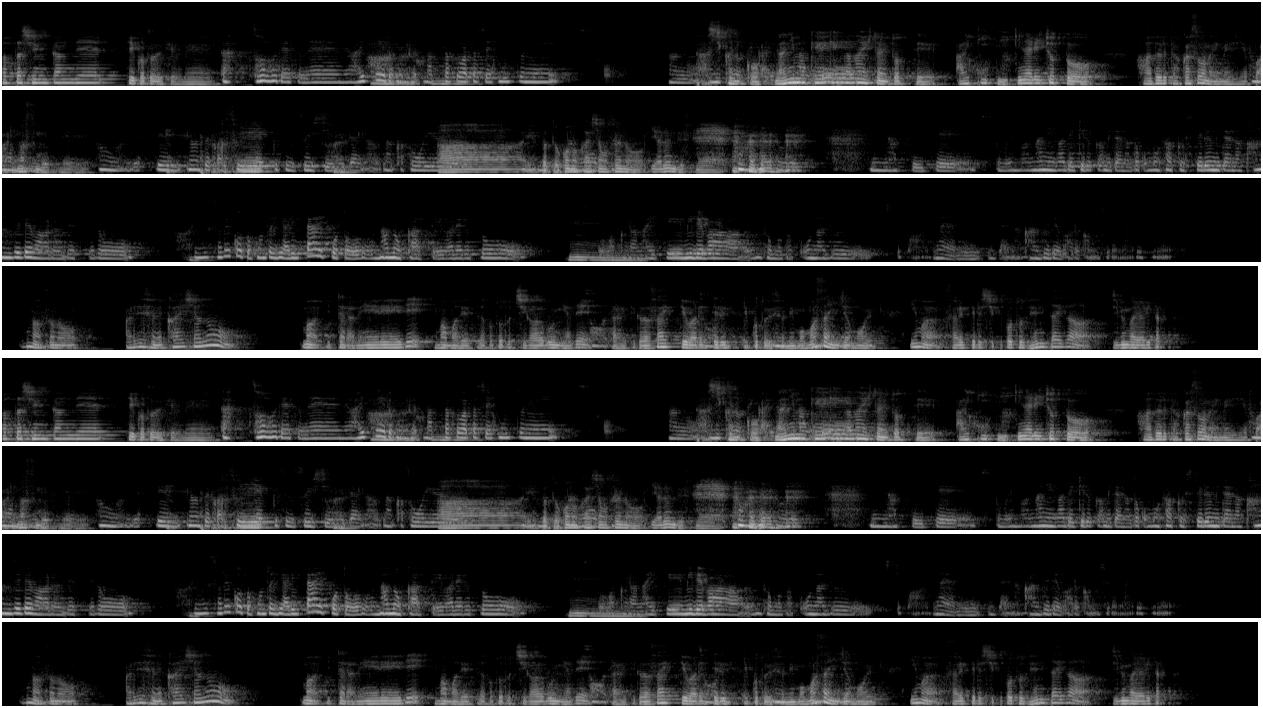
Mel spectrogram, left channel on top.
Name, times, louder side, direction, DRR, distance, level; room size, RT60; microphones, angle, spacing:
voice 1, 0.0-2.1 3.7-4.7 6.9-10.9 11.3-13.4 14.8-15.2 15.9-16.1 16.9-20.6 21.0-21.2 26.9-27.1 30.8-31.6 38.0-38.5 39.0-40.1 40.8-45.0 45.4-46.5 46.8-49.3, equal, 10° left, 6 dB, 1.5 m, -30 dB
voice 2, 2.2-5.6 6.0-6.1 6.7-8.6 9.6-10.1 12.5-17.2 17.8-18.8 19.5-20.6 20.8-26.5 27.1-30.4 31.1-33.9 34.2-36.9 38.1-38.4 43.6-44.0 44.8-46.5, right 1 dB, 20° right, 6 dB, 1.5 m, -34 dB
28.5 x 20.0 x 5.8 m, 0.66 s
head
